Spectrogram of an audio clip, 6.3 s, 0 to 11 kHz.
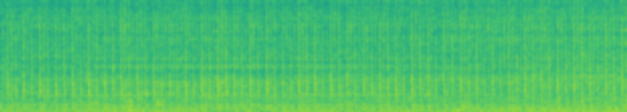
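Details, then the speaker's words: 1999 Jeep Wrangler TJ, high mileage, after adding Lucas oil treatment: steady knock about three per second over idle, located at front of engine; owner unsure of source. "but the knock I'm hearing is way in the front end here so I don't it's the front Baron or what it is"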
